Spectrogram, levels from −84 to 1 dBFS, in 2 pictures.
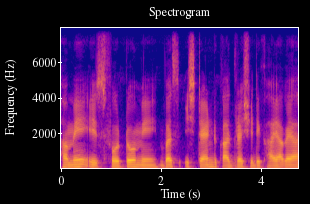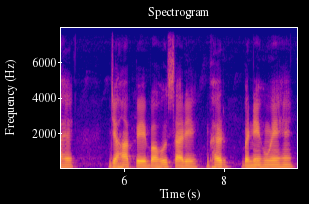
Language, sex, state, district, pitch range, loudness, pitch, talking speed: Hindi, male, Uttar Pradesh, Lucknow, 110-120 Hz, -17 LUFS, 115 Hz, 120 wpm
